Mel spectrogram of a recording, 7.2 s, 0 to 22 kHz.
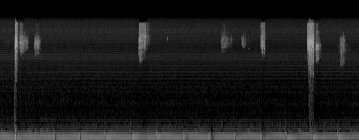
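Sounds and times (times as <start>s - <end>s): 
faint steady low electrical hum on a dropped phone line: 0.0s - 7.1s
brief sharp high-pitched chirps and crackles on a phone line: 0.3s - 0.8s, 2.8s - 3.0s, 4.4s - 5.4s, 6.2s - 7.0s.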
